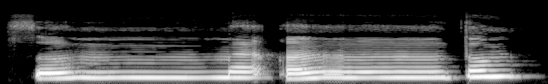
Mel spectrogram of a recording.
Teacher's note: ثم انتم، میم مشدد ہے، غنہ کریں گے، اور سا جو ہے یہ آپ کو پتہ ہے نرمی والا حروف ہے، اس کی سیٹی نہیں آنی چاہیے۔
